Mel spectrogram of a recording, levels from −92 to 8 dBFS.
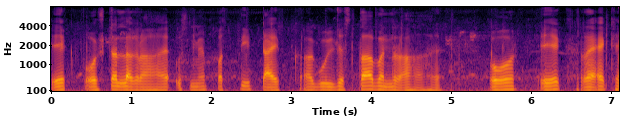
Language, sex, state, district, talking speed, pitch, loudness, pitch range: Hindi, male, Uttar Pradesh, Shamli, 145 wpm, 110 Hz, -20 LUFS, 100-115 Hz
